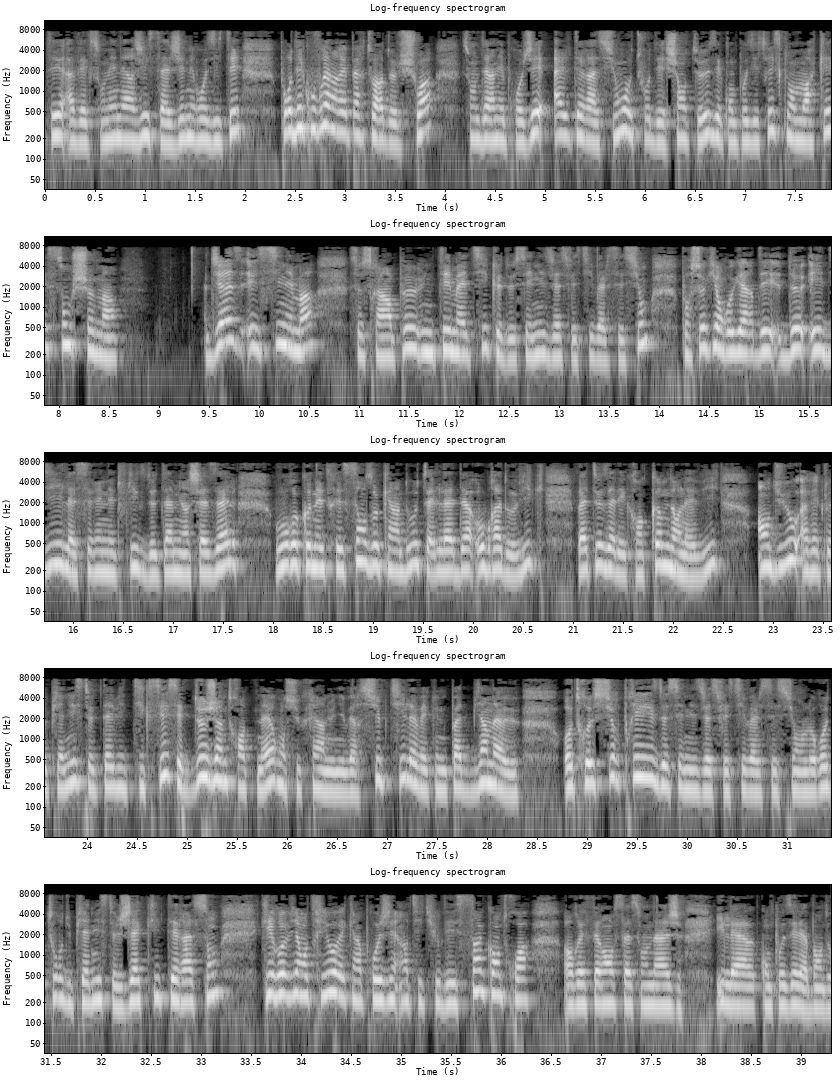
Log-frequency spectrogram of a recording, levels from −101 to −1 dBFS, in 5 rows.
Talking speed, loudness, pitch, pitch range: 185 wpm, -20 LUFS, 200 Hz, 185-235 Hz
